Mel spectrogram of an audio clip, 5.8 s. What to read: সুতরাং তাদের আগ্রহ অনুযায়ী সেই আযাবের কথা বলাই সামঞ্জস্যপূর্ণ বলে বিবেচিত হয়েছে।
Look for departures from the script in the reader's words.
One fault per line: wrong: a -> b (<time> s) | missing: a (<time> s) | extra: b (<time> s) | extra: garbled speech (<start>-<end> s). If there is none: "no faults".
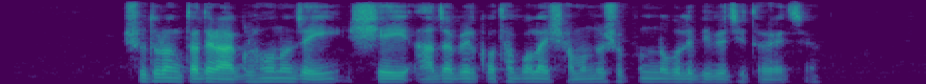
no faults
